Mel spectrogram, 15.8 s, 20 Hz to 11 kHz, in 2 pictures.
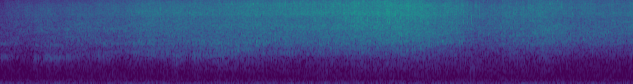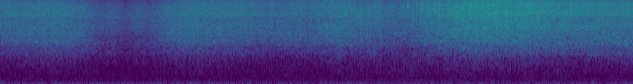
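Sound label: percussion rain stick; Roland L-CD701; Water Perc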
